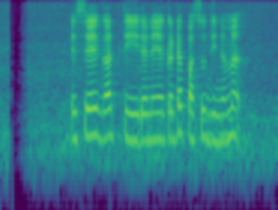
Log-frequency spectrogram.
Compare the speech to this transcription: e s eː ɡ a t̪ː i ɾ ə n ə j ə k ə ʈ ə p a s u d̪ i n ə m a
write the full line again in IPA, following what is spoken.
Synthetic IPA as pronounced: e s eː ɡ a t̪ː iː ɾ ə n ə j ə k ə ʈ ə p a s u d̪ i n ə m ə

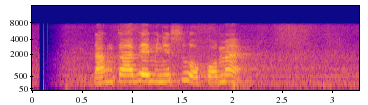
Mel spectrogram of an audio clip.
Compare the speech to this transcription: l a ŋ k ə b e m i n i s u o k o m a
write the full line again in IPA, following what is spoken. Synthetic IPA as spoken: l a ŋ k a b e m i n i s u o k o m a

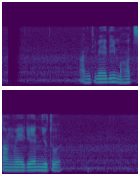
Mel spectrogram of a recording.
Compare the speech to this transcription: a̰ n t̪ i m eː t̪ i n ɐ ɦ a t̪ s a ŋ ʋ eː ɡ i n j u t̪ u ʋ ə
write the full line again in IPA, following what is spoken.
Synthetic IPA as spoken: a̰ n t̪ i m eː d̪ i m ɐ ɦ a t̪ s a ŋ ʋ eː ɡ e n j u t̪ u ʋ ə

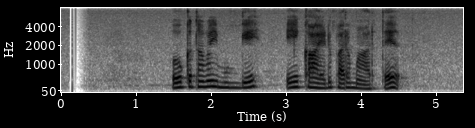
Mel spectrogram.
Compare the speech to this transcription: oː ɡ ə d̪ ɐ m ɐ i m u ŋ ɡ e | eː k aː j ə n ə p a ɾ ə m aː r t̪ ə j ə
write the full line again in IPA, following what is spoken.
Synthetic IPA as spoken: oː k ə t̪ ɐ m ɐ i m u ŋ ɡ e | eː k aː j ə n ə p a ɾ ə m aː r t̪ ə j ə

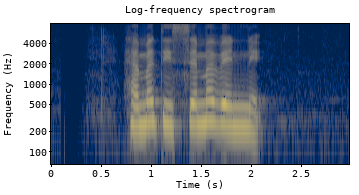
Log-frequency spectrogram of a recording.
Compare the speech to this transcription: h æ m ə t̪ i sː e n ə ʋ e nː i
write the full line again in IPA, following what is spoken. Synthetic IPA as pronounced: h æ m ə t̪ i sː e m ə ʋ e nː e

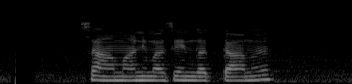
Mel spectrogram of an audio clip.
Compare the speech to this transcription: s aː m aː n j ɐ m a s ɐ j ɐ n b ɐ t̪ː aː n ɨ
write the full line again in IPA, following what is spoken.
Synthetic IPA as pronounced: s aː m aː n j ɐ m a s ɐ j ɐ n ɡ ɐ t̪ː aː m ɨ

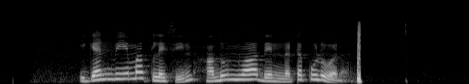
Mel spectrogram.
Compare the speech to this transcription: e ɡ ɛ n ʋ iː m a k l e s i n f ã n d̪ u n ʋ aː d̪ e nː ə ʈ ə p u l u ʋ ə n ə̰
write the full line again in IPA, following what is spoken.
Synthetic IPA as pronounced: i ɡ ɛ n ʋ iː m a k l e s i n h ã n d̪ u n ʋ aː d̪ e nː ə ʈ ə p u l u ʋ ə n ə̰

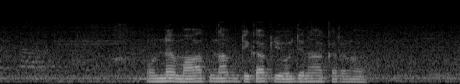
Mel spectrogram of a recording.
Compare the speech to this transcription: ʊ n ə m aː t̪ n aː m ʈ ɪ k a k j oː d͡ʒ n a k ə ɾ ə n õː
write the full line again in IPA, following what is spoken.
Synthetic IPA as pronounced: ʊ n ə m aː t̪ n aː m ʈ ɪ k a k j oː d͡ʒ n a k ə ɾ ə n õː

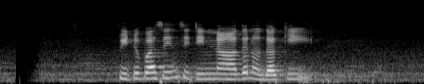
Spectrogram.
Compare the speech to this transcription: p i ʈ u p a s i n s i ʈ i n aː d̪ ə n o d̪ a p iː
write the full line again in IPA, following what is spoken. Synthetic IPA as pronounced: p i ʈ u p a s i n s i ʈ i nː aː d̪ ə n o d̪ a k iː

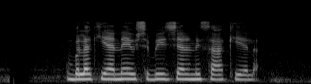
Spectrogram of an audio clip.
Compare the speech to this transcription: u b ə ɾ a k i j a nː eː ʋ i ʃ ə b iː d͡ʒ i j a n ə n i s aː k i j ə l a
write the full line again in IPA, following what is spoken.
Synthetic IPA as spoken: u b ə l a k i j a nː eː ʋ i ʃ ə b iː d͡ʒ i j a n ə n i s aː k i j ə l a

